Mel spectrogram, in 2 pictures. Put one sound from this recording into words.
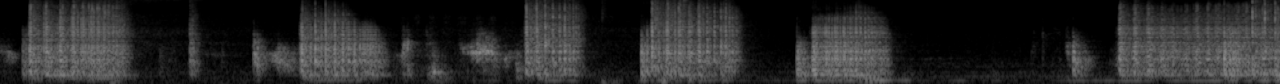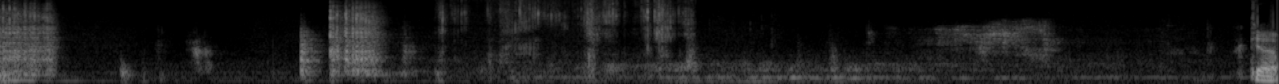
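Small game tokens click down onto a wooden table.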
